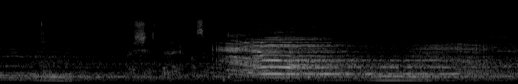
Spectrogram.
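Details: Red deer roaring in the rut, the mating season: soft whispered speech and clicks at first, then a loud harmonic roar rising in at about two seconds and holding for roughly two seconds before tapering off.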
